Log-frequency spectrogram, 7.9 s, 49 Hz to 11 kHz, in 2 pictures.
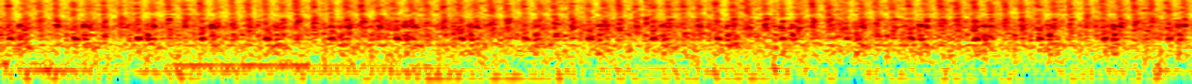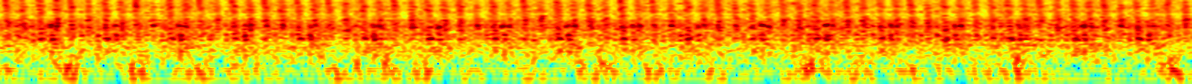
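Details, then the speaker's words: Mitsubishi Fuso Canter HD125PS diesel truck, weak and limping: hard clatter with an uneven beat about twice a second. Cracking the injector lines showed no rpm change on nozzle 1, which was clogged; nozzles 2–4 normal; Bosch pump supply fine. "Ini keluarnya mesin pincang, guys. Mau kita cek dulu di boss pomnya ya. Getar kayak ada yang telat suplai solarnya ya. Kayak pincang-pincang."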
